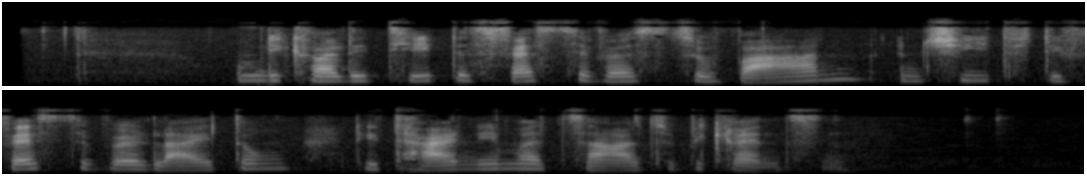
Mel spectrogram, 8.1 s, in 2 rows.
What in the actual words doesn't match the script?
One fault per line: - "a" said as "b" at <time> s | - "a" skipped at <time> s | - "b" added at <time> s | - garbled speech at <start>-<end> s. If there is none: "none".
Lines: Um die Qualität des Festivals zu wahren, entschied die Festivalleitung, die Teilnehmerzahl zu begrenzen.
none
